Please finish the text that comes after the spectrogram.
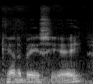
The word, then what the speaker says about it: Cannabaceae: know how to pronounce that word, I always pronounce it Cannabaceae, lineage is estimated to be between 30 and 90 million years old on this planet.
